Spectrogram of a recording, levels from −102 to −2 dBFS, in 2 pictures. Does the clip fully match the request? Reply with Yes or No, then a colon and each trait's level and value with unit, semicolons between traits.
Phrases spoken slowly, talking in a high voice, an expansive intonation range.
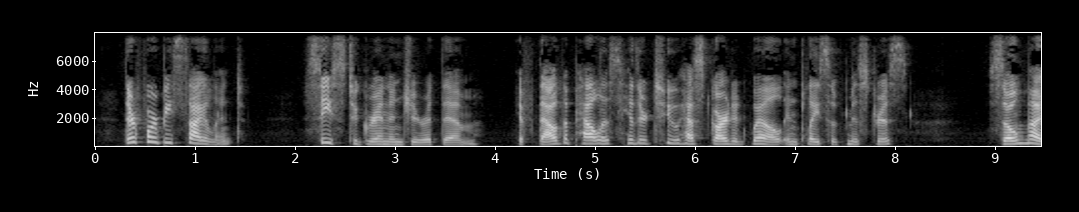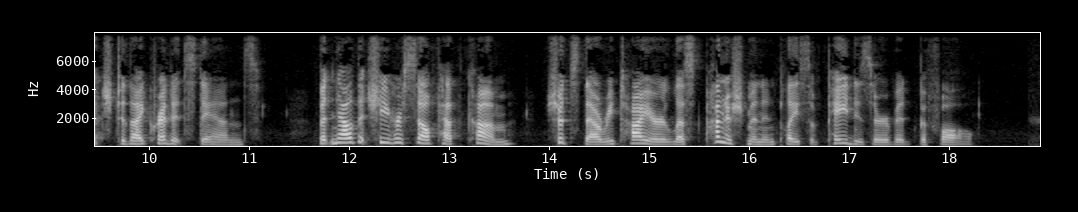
No: average, 145 wpm; high, 200 Hz; wide, 6.1 semitones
